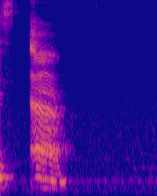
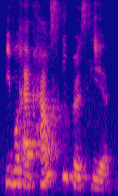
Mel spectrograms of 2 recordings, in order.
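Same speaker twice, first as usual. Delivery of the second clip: usual speaking voice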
